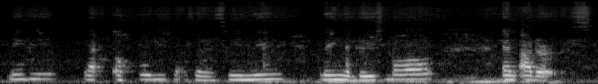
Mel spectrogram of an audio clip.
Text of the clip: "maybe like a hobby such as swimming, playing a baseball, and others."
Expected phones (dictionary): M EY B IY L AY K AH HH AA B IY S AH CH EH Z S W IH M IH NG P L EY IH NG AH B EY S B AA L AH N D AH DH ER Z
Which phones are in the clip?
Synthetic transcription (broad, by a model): M EY B IY L AY K AH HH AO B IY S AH S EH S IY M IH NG P L EY IH NG AH B EY S B AA L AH N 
